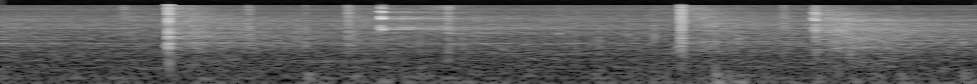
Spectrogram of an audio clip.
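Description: Badminton rally: several sharp cracks of rackets striking the shuttlecock at irregular intervals, the loudest about a second in.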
